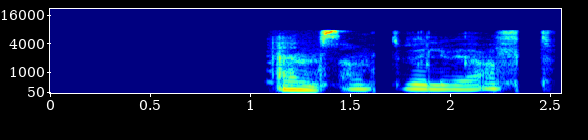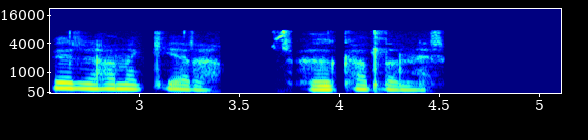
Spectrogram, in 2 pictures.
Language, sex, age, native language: Icelandic, female, 20-29, Icelandic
